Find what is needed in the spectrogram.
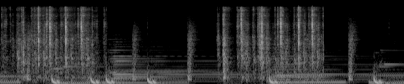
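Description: Background music: a beat with quick, evenly spaced ticking percussion, deep falling-pitch kick drums and a held chord, with a brief break about two seconds in.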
